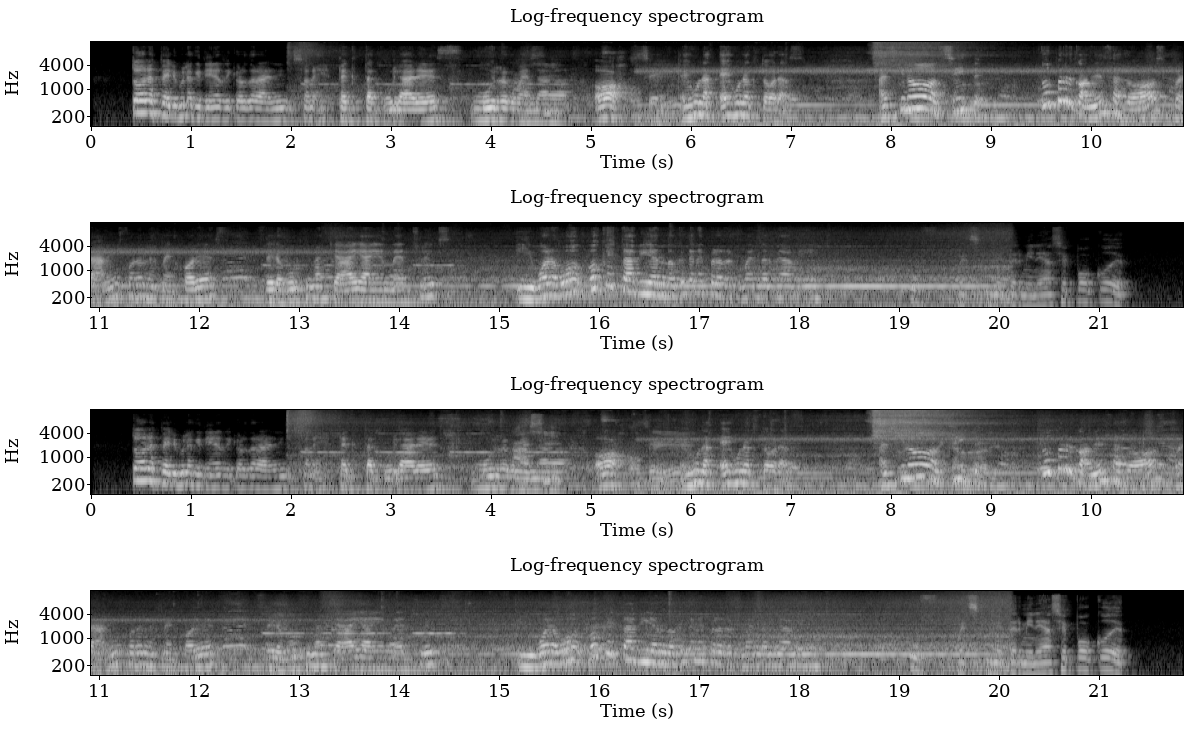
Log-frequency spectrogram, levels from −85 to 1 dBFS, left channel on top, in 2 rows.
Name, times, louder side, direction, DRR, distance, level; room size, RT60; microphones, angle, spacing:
voice 1, 0.4-4.8 5.0-7.0 7.4-8.9 9.5-12.2 12.6-14.5 15.2-18.3, left 2 dB, 40° left, 0.6 m, -26 dB
sound 1, 1.9-20.1, right 1 dB, 90° right, 0.8 m, -34 dB
voice 2, 4.2-4.8 5.4-6.2 6.5-6.8 8.0-9.2 15.6-16.4 19.1-21.2, right 5 dB, 50° right, 0.3 m, -36 dB
sound 2, 5.4-14.7, equal, 80° left, 0.8 m, -25 dB
3.1 x 2.7 x 3.7 m
head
